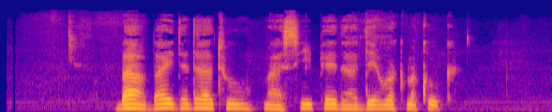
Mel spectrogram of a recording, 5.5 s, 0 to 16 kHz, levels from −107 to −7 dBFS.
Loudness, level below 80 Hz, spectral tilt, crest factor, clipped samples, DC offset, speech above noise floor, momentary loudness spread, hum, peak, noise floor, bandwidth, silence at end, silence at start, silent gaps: -29 LUFS; -72 dBFS; -5.5 dB/octave; 24 dB; under 0.1%; under 0.1%; 38 dB; 25 LU; none; -6 dBFS; -66 dBFS; 11 kHz; 0.95 s; 0.7 s; none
